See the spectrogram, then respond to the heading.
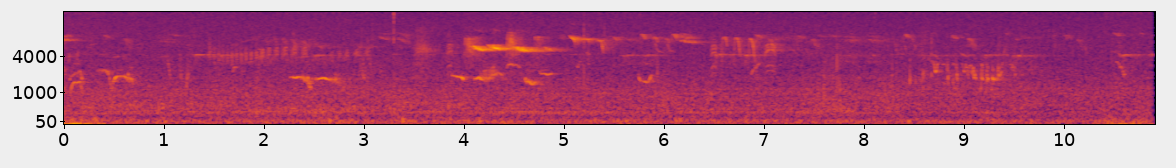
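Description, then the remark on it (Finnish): A blackbird's quiet subsong carries from about twenty metres away: soft, scattered warbling and twittering notes, faint and intermittent over a steady outdoor hiss, with a slightly fuller phrase midway. “Kyllä kaikkein hienointa tässä vaiheessa on kuunnella, kun parikymmentä metriä ehkä kantaa tuo mustarastaan hyrinä.”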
